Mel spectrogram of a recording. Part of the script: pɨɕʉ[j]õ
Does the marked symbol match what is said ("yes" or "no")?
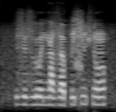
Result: no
